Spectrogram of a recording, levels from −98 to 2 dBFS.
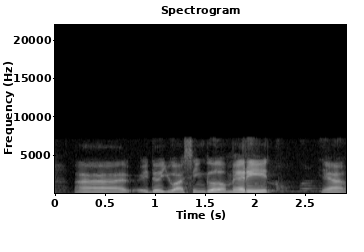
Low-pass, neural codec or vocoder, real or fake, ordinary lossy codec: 7.2 kHz; vocoder, 44.1 kHz, 128 mel bands every 512 samples, BigVGAN v2; fake; none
